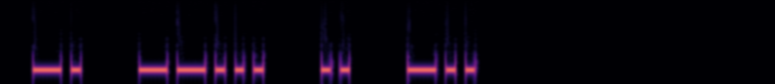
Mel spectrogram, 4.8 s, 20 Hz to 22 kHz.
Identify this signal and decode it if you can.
Morse code, heard as a keyed tone, about 20 wpm, spaced as for 15 wpm, 700 Hz. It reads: N7ID
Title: 207 Lesson 33g - Letter j - Call Signs 20wpm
